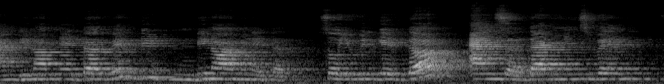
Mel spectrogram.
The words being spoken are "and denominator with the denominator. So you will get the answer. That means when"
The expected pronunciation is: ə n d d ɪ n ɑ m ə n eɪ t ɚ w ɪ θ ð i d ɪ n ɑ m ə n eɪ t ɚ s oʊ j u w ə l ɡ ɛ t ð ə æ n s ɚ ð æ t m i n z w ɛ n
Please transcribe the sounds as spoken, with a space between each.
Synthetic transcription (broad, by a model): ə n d d ɪ n ɑ m ə n eɪ t ɚ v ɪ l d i d ɪ n ɑ m ə n eɪ t ɚ s oʊ j u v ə l ɡ ɛ t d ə æ n s ɚ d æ t m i n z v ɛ n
